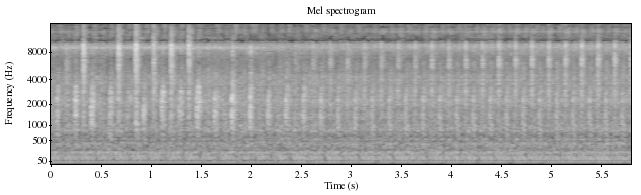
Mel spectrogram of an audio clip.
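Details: 1995 Toyota Celica ST after an oil change and new spark plugs: sharp, regular knocking about three per second over a steady idle, loud and internal, seemingly from one spot; cause not pinned down.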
